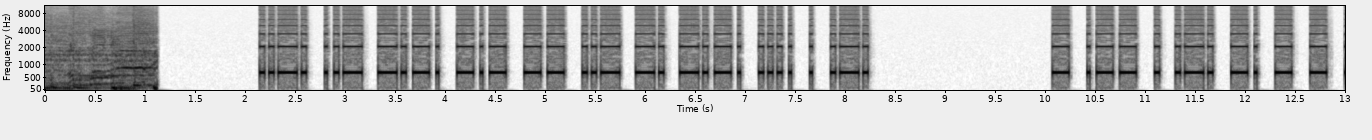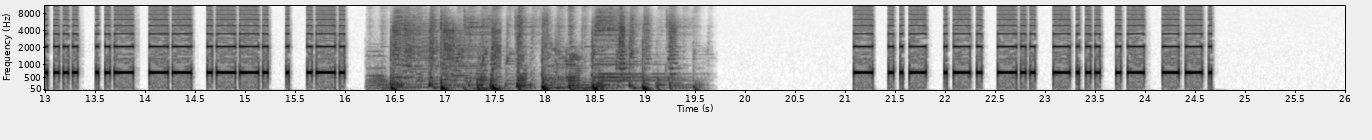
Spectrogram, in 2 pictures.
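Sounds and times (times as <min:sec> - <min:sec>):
morse code beeps: 0:02.2 - 0:08.3, 0:10.1 - 0:16.1, 0:21.1 - 0:24.8.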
